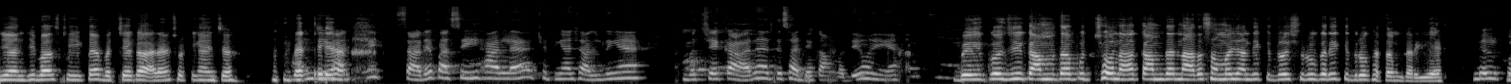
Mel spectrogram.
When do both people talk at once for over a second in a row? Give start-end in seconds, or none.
none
